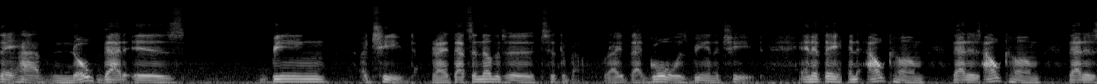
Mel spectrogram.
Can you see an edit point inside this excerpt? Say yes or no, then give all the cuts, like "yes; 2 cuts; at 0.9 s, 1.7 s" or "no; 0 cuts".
yes; 7 cuts; at 0.9 s, 4.2 s, 5.0 s, 5.6 s, 6.4 s, 8.4 s, 9.8 s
